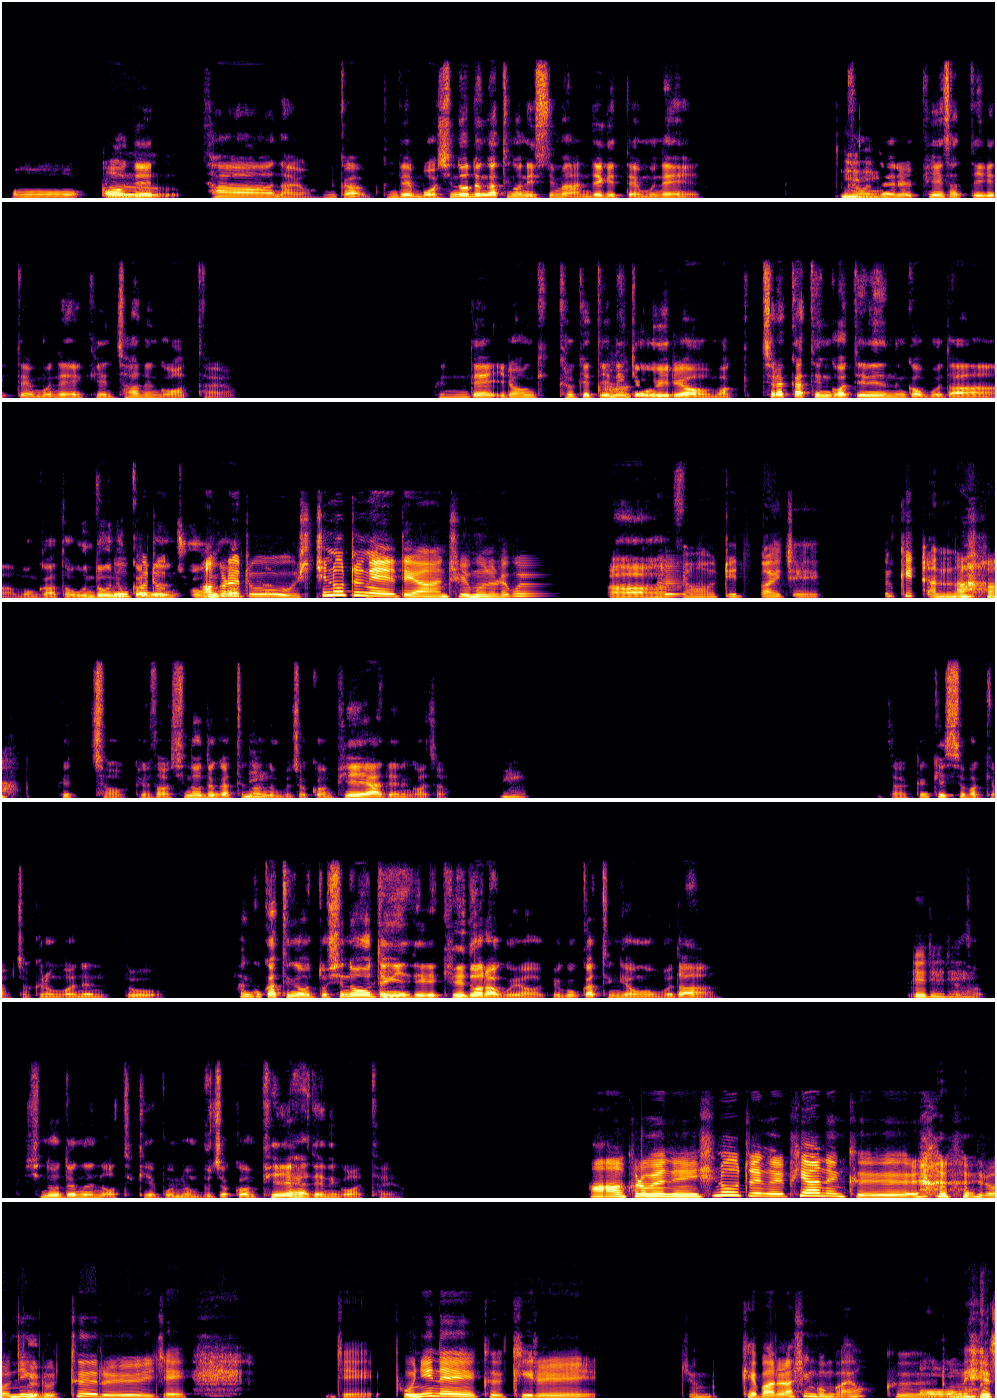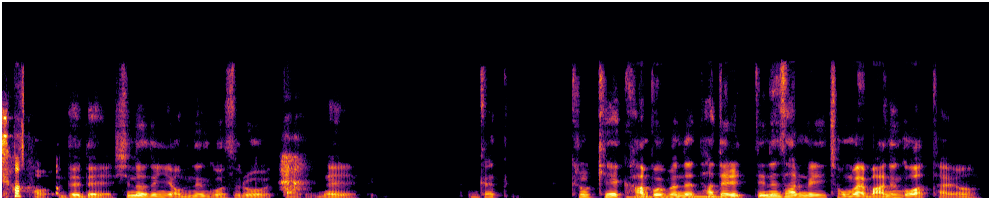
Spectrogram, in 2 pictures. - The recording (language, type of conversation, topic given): Korean, podcast, 운동은 보통 어떤 걸 하시나요?
- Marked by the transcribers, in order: distorted speech; tapping; laughing while speaking: "아"; laugh; laughing while speaking: "끊기지 않나?"; laughing while speaking: "피해야"; laugh; laughing while speaking: "동네에서?"; laugh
